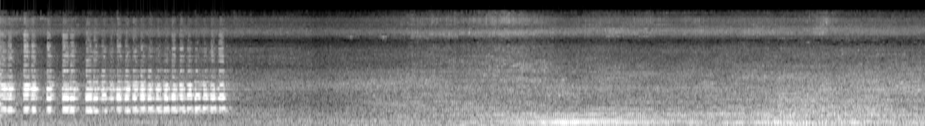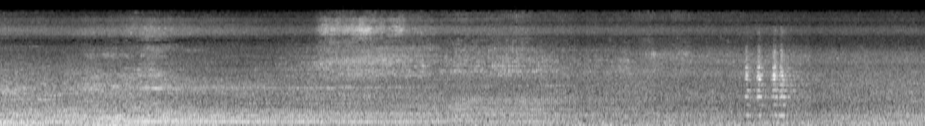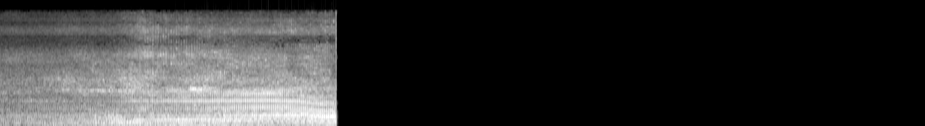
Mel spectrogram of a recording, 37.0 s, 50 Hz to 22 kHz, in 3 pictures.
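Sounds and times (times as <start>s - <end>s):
pulsing horn: 0.0s - 3.1s
vehicles passing: 0.0s - 29.2s.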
